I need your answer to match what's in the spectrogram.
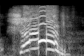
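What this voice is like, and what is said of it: Shout with voice cracking. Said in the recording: “my voice cracked.”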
